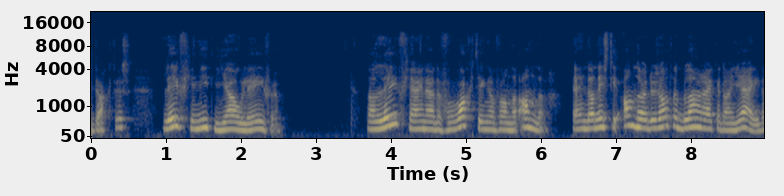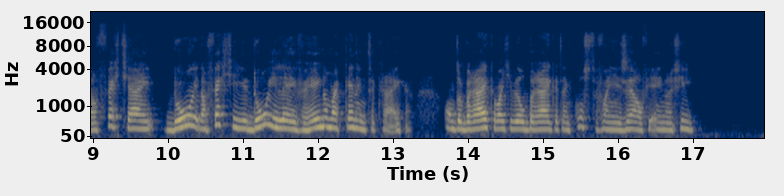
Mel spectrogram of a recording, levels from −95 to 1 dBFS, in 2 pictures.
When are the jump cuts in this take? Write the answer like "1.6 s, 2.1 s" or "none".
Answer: 6.3 s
